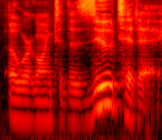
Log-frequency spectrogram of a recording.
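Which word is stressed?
zoo. The stress is on the word zoo.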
